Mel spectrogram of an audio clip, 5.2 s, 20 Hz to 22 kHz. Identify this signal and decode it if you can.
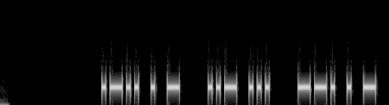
Morse code, heard as a keyed tone, about 21 wpm, 700 Hz. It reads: LET US GET
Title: Sentences from Top 1000 Words - Review Part 4 - 22wpm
